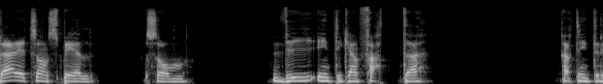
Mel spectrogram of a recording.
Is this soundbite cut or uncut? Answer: uncut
